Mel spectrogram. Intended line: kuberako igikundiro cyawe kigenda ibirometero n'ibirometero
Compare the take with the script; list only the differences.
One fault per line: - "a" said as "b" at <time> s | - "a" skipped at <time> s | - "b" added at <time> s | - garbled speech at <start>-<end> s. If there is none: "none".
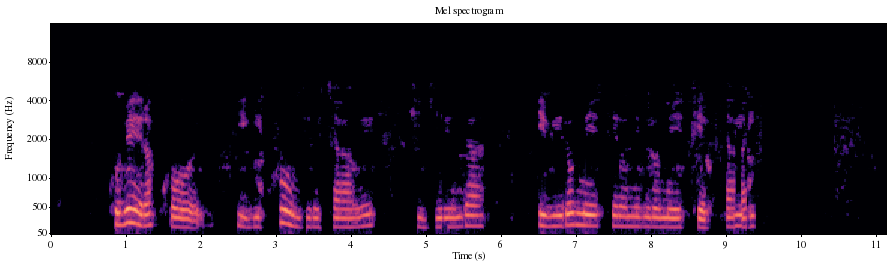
- garbled speech at 8.9-9.4 s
